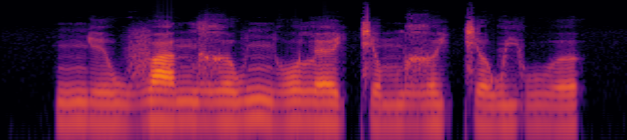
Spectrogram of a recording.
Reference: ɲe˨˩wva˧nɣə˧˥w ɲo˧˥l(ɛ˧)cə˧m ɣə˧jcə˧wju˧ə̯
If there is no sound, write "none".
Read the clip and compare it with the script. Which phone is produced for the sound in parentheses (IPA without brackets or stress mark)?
ɛ˧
